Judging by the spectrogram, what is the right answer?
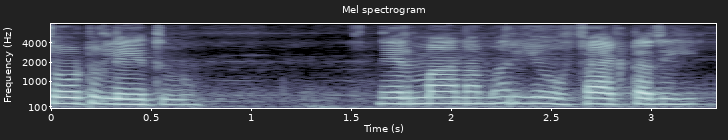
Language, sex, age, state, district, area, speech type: Telugu, female, 45-60, Andhra Pradesh, Guntur, rural, spontaneous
